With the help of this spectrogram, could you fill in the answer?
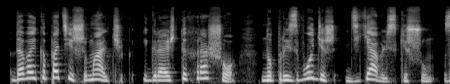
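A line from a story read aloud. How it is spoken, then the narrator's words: Shouted. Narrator (Russian): закричал дядя Джем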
